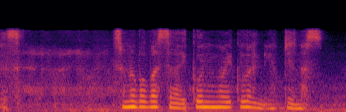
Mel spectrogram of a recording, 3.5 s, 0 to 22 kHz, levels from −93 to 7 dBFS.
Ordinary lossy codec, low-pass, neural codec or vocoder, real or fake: Opus, 24 kbps; 7.2 kHz; codec, 16 kHz, 0.5 kbps, FunCodec, trained on LibriTTS, 25 frames a second; fake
